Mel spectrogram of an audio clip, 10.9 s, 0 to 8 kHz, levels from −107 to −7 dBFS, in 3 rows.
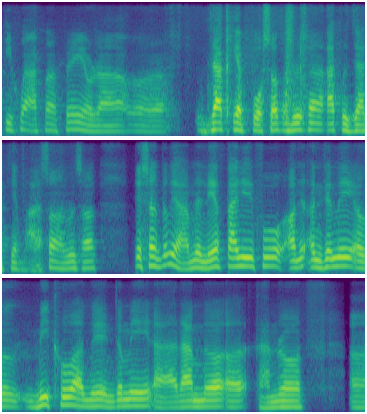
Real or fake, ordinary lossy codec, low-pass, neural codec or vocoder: fake; none; 7.2 kHz; codec, 16 kHz, 0.5 kbps, FunCodec, trained on Chinese and English, 25 frames a second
